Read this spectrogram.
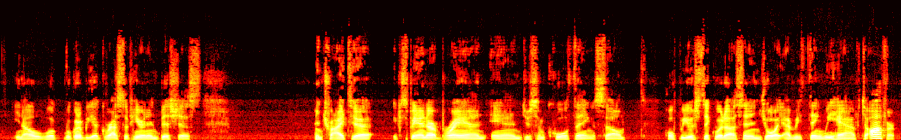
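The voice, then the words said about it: Strained, fading voice. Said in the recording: “I'm losing my voice. It's late. We're already past midnight.”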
